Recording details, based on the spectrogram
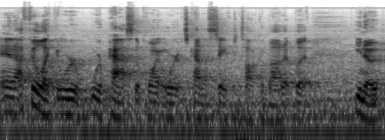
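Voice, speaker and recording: Very fast speech from a man, amid noticeable background noise and audible room echo. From US South, Albany, Georgia. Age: 30s. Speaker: tattoo artist. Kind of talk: casual chat. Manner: relaxed, filler-heavy.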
